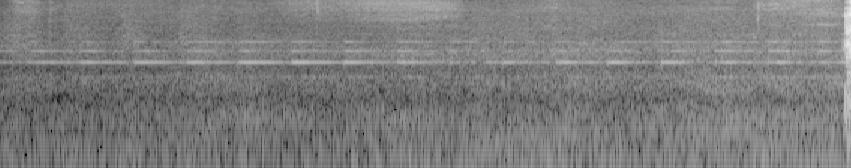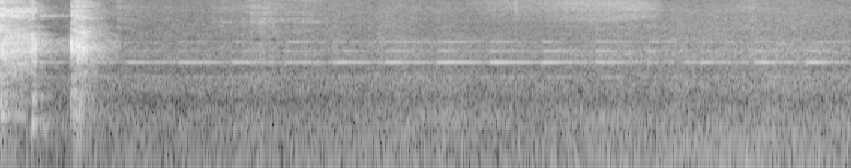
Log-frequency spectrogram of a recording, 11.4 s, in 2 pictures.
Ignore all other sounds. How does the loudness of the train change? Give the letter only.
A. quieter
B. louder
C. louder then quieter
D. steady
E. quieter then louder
B.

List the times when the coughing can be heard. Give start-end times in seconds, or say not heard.
5.6-6.5.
